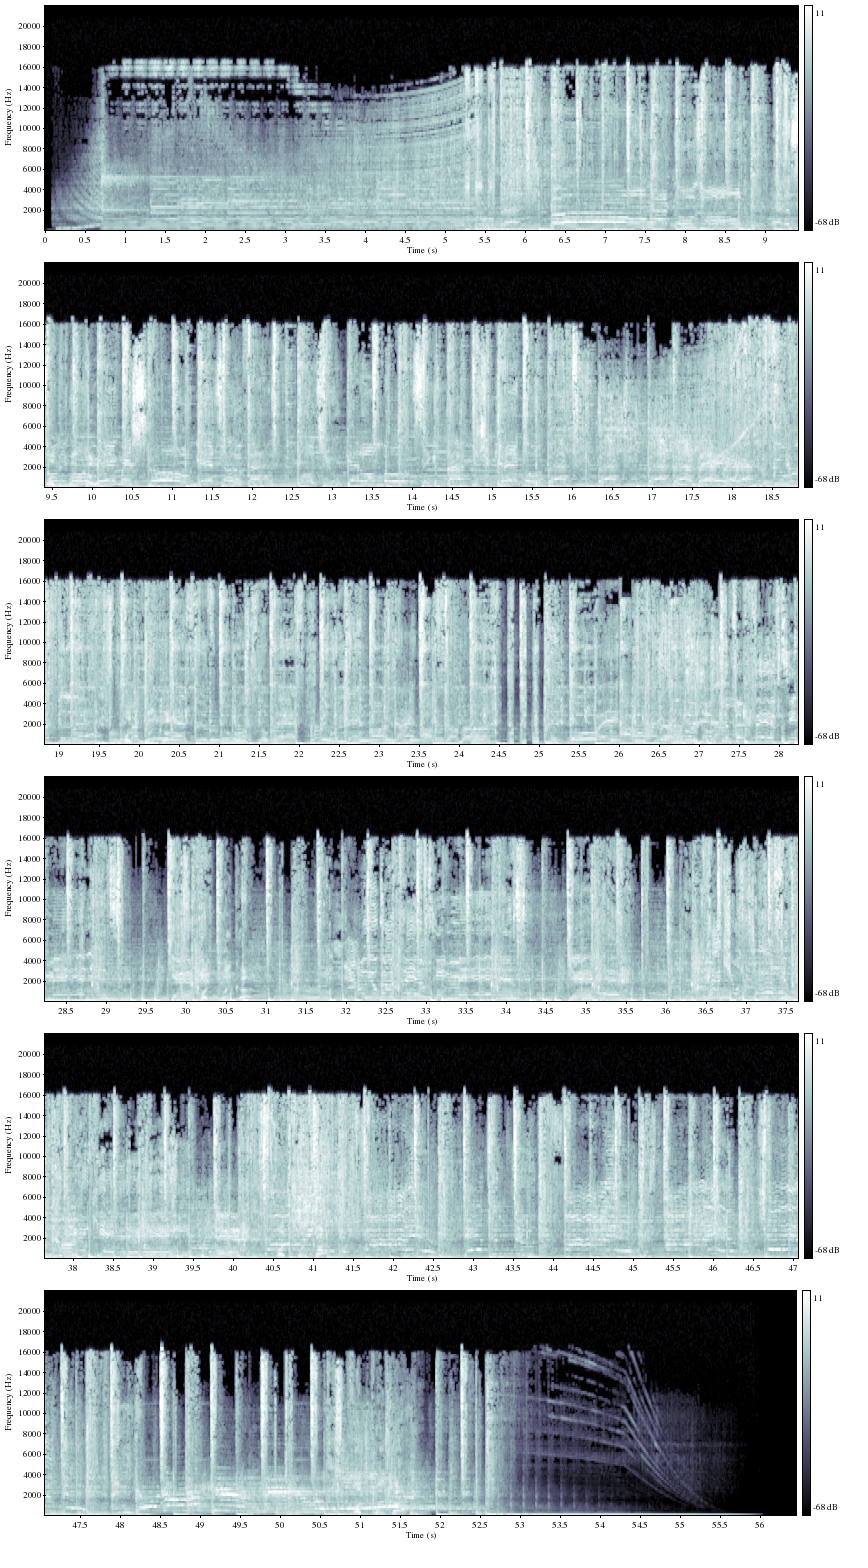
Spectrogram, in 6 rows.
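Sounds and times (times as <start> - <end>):
English-language pop music medley: 0.0 - 54.7.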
